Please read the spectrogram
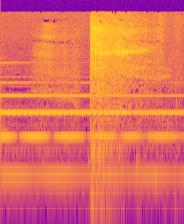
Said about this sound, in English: Not bad, but I have had much better bell. I mean, really, at Gaia House, you know, I mean, is this the only bell they can get?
